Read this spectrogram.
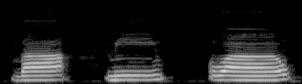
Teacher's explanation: واو، با، میم، دونوں ہونٹوں کے آخری حصے سے، دونوں ہونٹوں سے 3 حرف کا مخرج ہے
